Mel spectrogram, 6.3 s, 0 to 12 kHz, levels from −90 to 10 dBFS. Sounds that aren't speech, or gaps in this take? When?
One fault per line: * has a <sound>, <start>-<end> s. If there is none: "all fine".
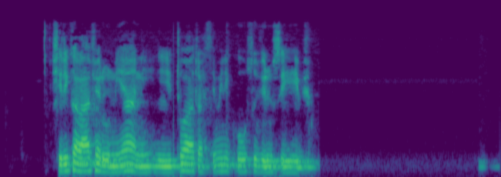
all fine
